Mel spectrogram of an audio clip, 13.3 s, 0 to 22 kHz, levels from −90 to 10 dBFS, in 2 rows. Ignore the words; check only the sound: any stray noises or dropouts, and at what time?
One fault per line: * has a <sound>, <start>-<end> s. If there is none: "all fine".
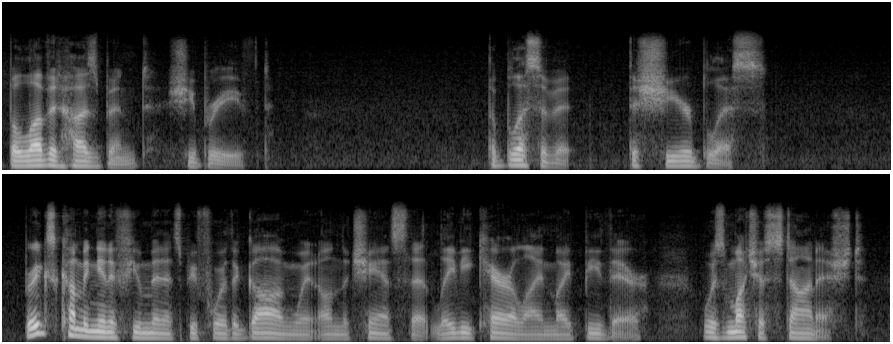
all fine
